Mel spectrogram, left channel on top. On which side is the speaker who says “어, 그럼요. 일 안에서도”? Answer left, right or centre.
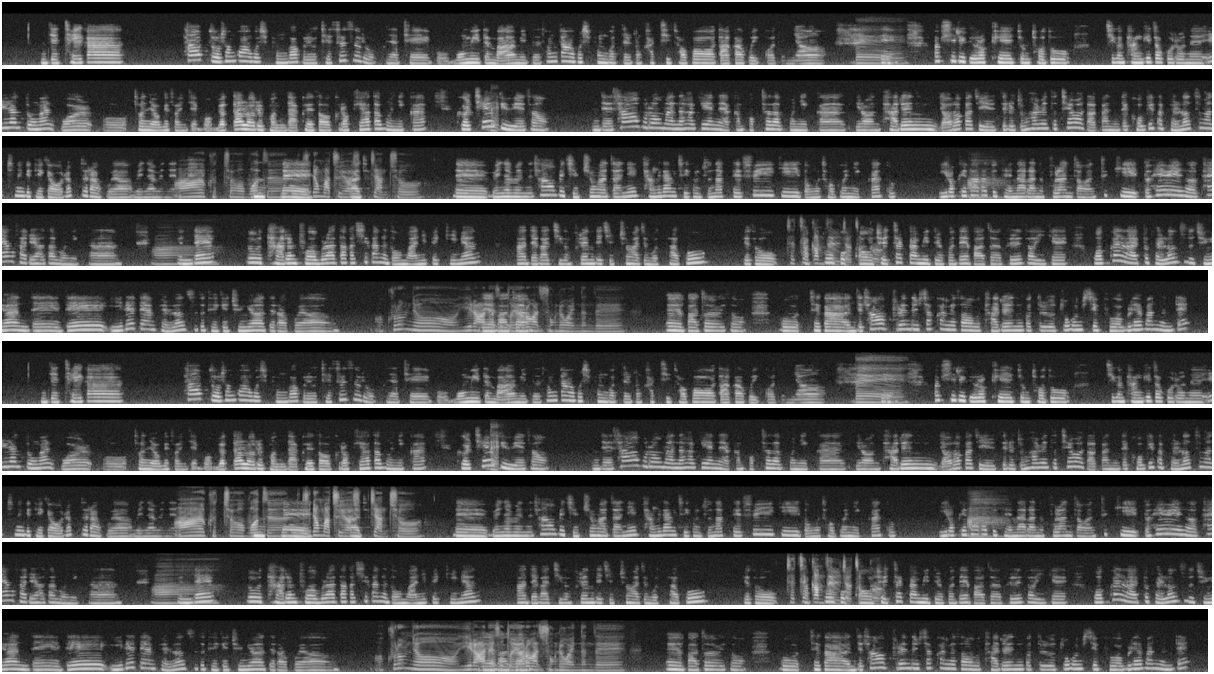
Right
